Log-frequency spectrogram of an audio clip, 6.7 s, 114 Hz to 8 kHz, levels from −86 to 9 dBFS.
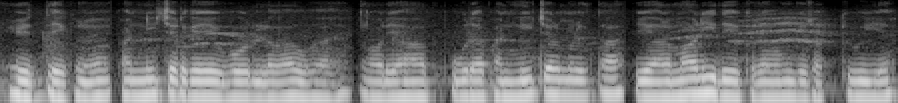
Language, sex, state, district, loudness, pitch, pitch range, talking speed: Angika, male, Bihar, Samastipur, -15 LUFS, 145 Hz, 140-150 Hz, 185 wpm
